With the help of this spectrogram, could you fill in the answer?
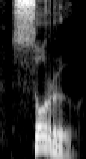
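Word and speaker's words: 剃る: in your daily routine, soru means to shave. Now, this requires a nice crisp pronunciation on that first syllable. Try it with me. You've got this. Soru.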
